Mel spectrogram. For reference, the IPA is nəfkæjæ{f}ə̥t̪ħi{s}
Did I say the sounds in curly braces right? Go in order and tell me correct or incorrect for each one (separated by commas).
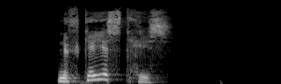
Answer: incorrect, correct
